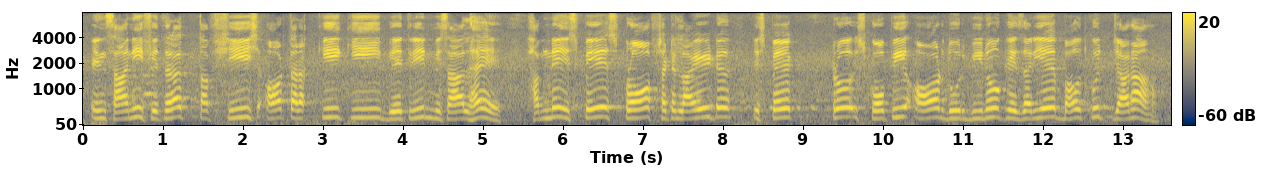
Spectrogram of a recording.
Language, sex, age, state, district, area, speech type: Urdu, male, 45-60, Uttar Pradesh, Rampur, urban, spontaneous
